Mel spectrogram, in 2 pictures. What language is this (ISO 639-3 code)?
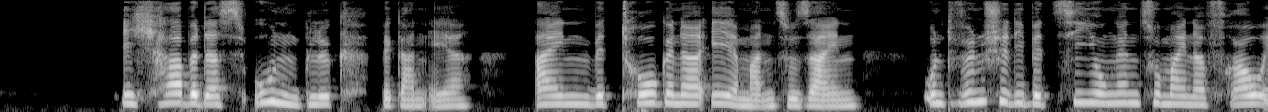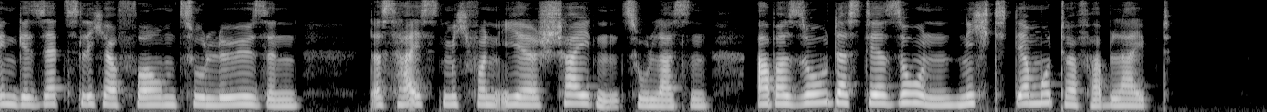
deu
